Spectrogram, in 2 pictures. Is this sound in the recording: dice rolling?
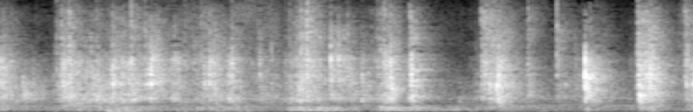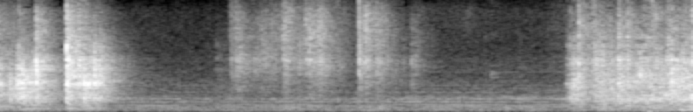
yes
